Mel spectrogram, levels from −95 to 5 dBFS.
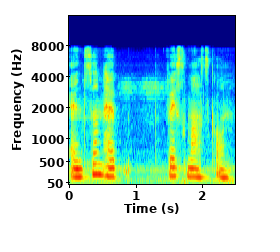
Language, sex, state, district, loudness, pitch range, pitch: English, female, Arunachal Pradesh, Lower Dibang Valley, -16 LUFS, 170-190 Hz, 180 Hz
